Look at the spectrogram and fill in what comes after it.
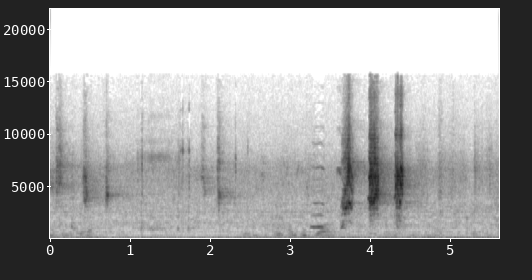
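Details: Newborn baby monkey crying while its mother does not care for it: soft whimpering notes, then three sharp, shrill screams in quick succession near the end, over a steady low hum and faint bird chirps.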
